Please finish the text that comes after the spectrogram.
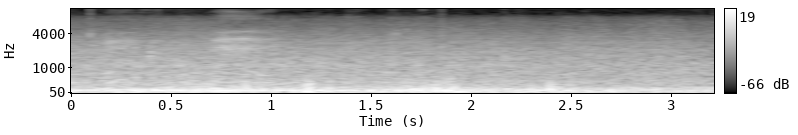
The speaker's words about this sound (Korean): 이거 바람 소리 아니에요. 이거 지하철이 다니는 소리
